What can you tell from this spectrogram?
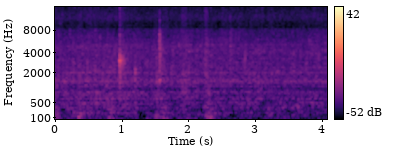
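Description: Samosas deep-frying in a pan of hot oil: a faint, steady sizzle, with a sharp click about a second in and a smaller one shortly after.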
